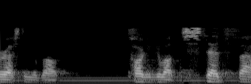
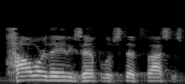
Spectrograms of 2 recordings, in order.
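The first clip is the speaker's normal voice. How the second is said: normal talking voice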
